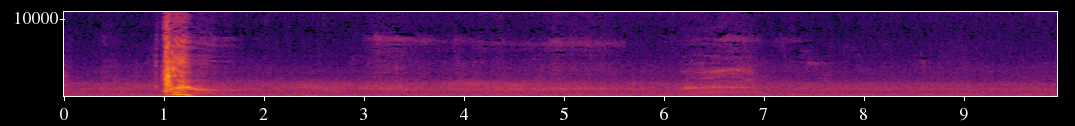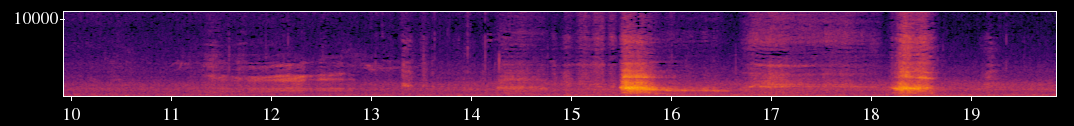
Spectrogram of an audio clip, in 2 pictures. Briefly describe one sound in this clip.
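A man breathes out forcefully in short, loud bursts close by.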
